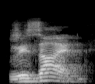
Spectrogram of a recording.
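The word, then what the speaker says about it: resign: रिजाइन, रिजाइन में भी यहाँ पर जी साइलेंट में रहा।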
